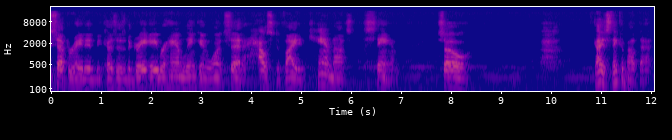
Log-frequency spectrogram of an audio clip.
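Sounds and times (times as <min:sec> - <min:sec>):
man talking: 0:00.0 - 0:07.0, 0:07.8 - 0:08.4, 0:10.9 - 0:12.0
faint low hum: 0:00.0 - 0:12.0
man breathing in: 0:09.8 - 0:10.3.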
